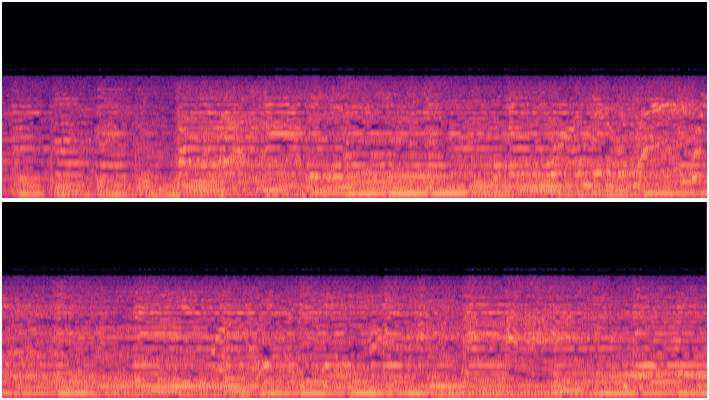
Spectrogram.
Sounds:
music

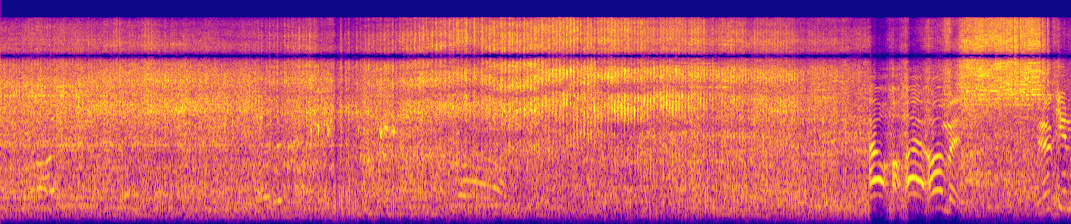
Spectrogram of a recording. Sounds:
revving, vehicle, speech

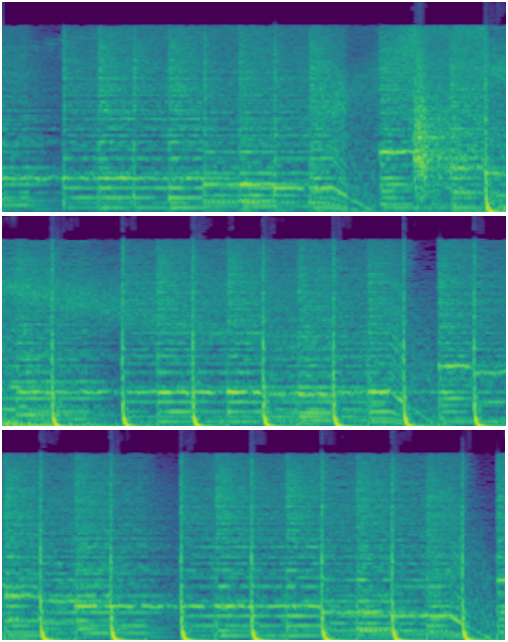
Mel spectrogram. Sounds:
dance music, music, house music

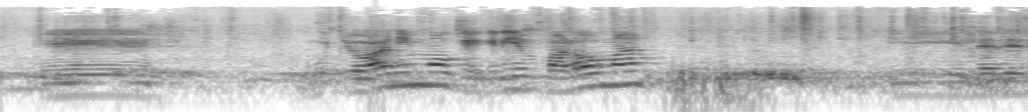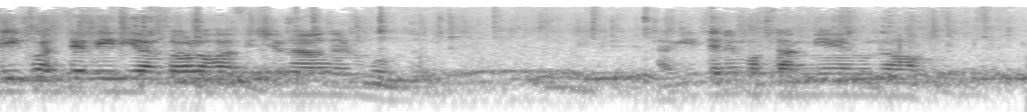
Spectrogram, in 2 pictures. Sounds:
dove, inside a small room, bird, speech

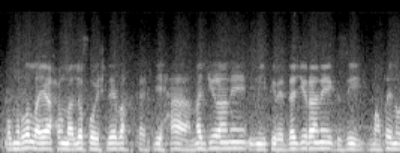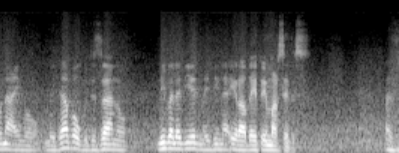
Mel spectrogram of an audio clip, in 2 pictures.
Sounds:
speech

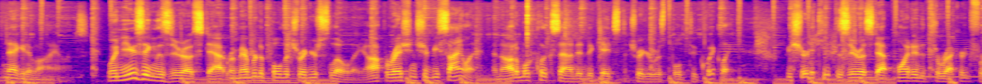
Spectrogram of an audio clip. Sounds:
music, speech

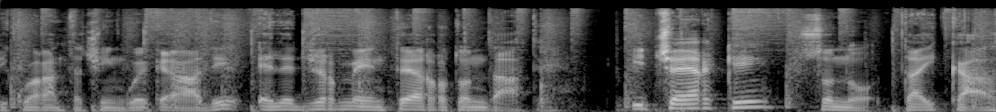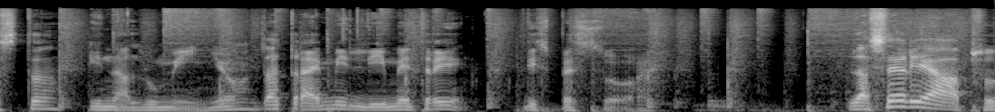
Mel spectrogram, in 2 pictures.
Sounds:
speech, music

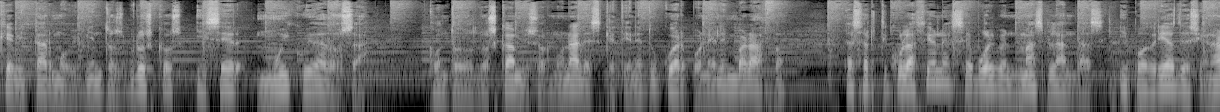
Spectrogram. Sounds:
music, speech

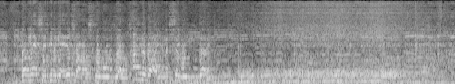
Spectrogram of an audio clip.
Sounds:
music, car, race car, speech, vroom, vehicle

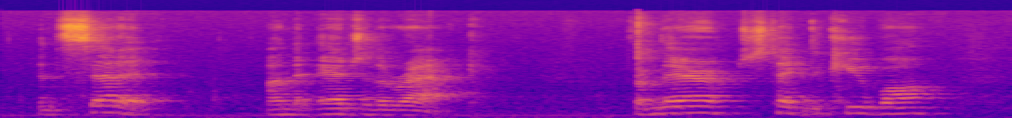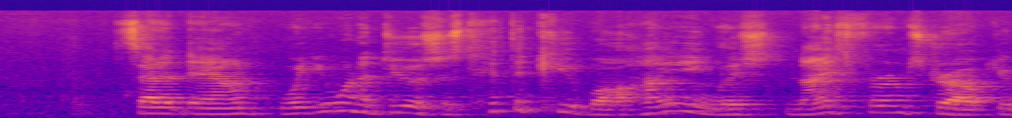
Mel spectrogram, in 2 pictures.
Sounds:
speech

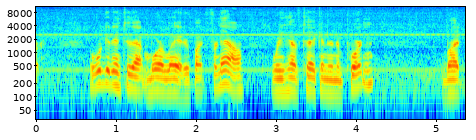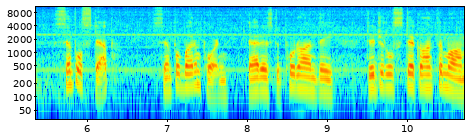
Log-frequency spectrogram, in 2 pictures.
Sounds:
outside, rural or natural, speech

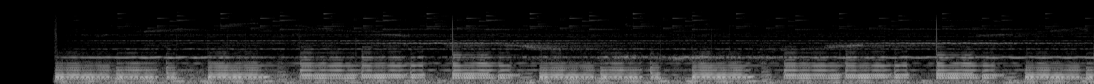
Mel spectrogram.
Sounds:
bass guitar

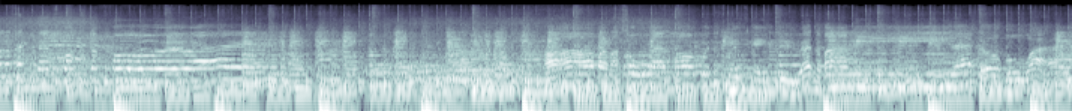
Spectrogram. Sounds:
funny music, music

